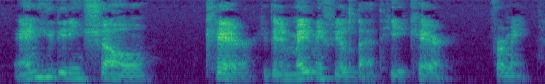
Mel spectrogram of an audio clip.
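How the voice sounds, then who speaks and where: Speaking very slowly with a Spanish accent, a man uses a medium pitch with ordinary pitch variation and a somewhat breathy sound. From Costa Rica. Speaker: English teacher. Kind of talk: casual introduction to viewers. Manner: halting, some repetitions.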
